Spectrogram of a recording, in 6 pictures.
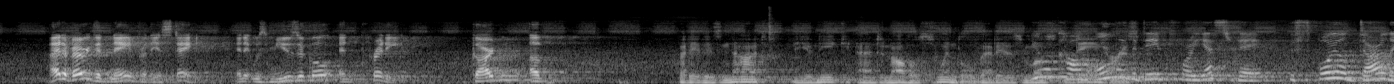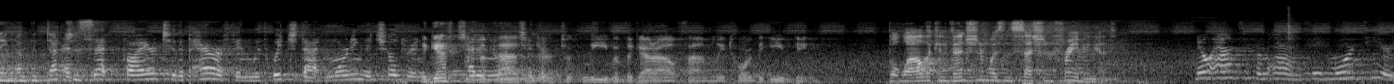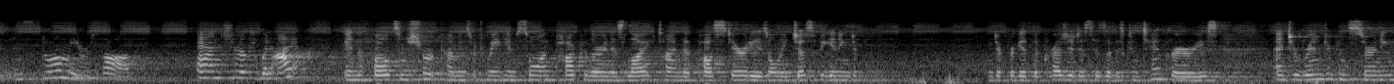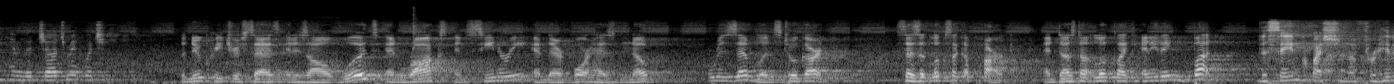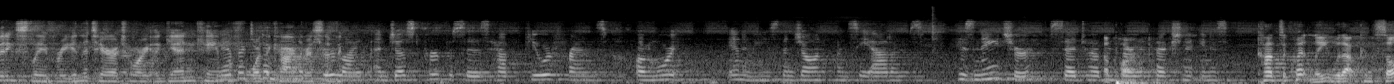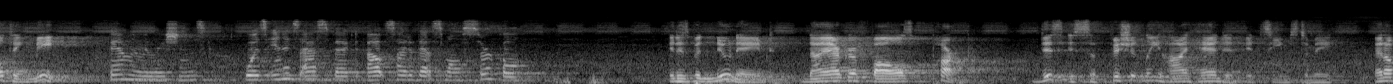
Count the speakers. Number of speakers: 8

